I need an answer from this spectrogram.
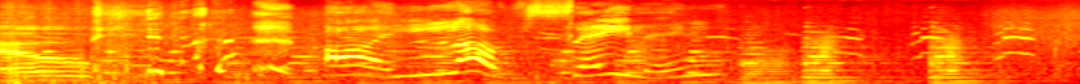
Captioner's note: giggles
